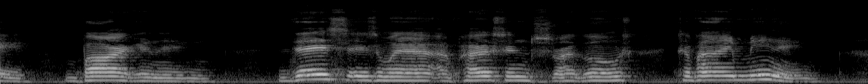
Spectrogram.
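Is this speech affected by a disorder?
Yes: traumatic brain injury; speech impairment.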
